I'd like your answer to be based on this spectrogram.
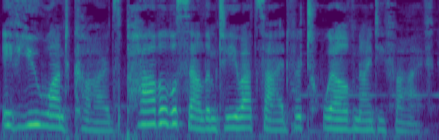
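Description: An actress playing an imperious, curt mystic seer in an audio drama, with a haughty, theatrical and deadpan delivery. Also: female voice, fairly low pitch, normal speed, soft background music, natural voice. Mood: dry, haughty.

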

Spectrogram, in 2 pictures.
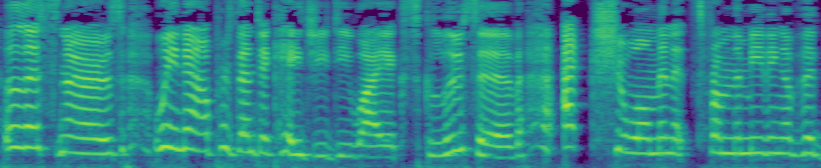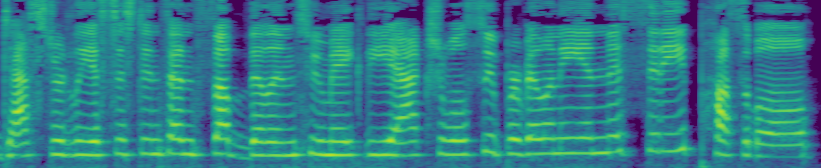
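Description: A woman's voice: sits high, normal speed, pushed and bright, smooth, no echo. A woman playing a self-important female radio news reporter who narrates events dramatically in a comedic audio drama. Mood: dramatic.

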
